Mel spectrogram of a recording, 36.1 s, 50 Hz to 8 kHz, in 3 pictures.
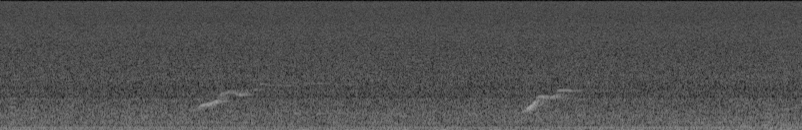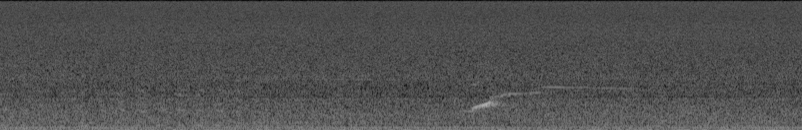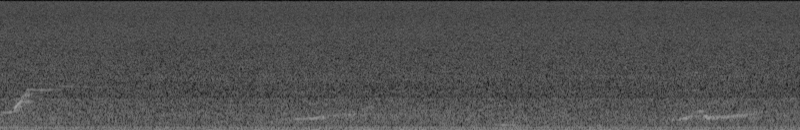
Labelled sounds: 3.3	3.7	humpback whale, 0.80 to 1.0 kHz
8.0	8.6	humpback whale, 0.80 to 1.0 kHz
19.4	19.9	humpback whale, 0.80 to 0.93 kHz
20.2	20.5	humpback whale, 0.99 to 1.1 kHz
24.4	24.9	humpback whale, 0.80 to 1.0 kHz

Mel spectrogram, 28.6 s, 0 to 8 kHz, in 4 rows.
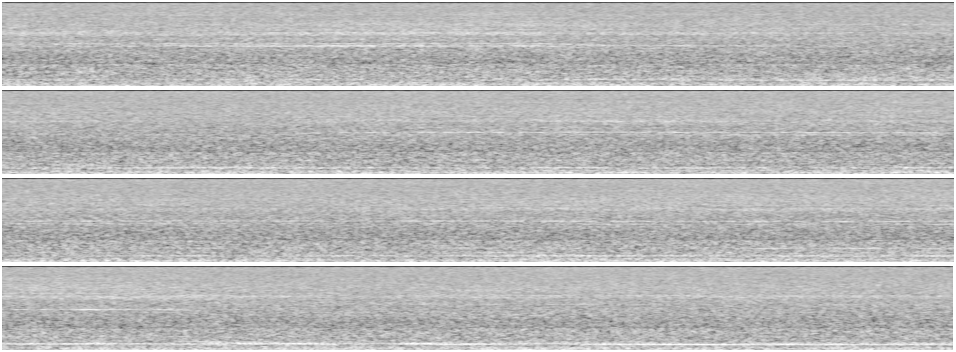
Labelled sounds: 1.3	1.6	vessel noise, 1.5 to 1.6 kHz

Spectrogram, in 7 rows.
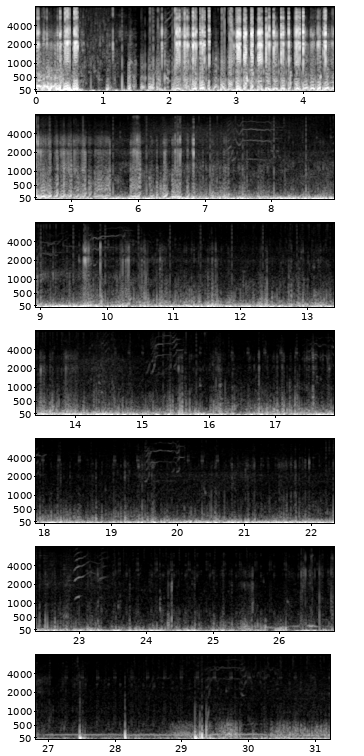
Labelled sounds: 7.6	8.1	killer whale, southern Alaska resident, 1.3 to 8.0 kHz
9.0	10.6	killer whale, southern Alaska resident, 0.82 to 8.0 kHz
15.1	15.8	killer whale, southern Alaska resident, 1.3 to 6.8 kHz
17.4	18.2	killer whale, southern Alaska resident, 1.8 to 6.5 kHz
19.5	20.3	killer whale, southern Alaska resident, 1.4 to 8.0 kHz
22.8	23.6	killer whale, southern Alaska resident, 0.91 to 8.0 kHz
29.2	30.1	killer whale, southern Alaska resident, 2.0 to 8.0 kHz

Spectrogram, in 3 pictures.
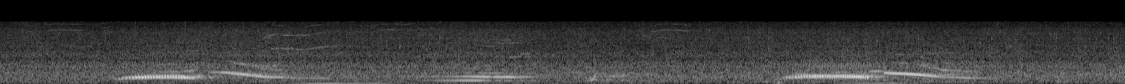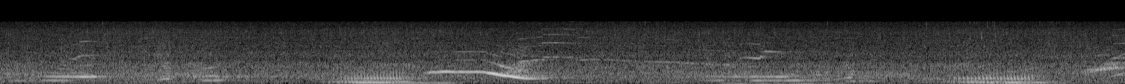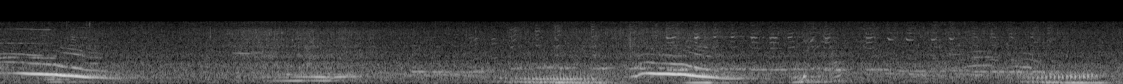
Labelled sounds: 2.3	3.4	humpback whale, 0.81 to 4.0 kHz
3.8	4.1	humpback whale, 4.9 to 6.9 kHz
5.1	5.3	humpback whale, 1.3 to 1.7 kHz
6.5	6.9	humpback whale, 4.6 to 6.8 kHz
11.9	12.3	humpback whale, 1.2 to 1.5 kHz
15.8	17.3	humpback whale, 0.78 to 5.5 kHz
17.7	19.2	humpback whale, 1.0 to 2.0 kHz
22.2	23.4	humpback whale, 0.78 to 5.3 kHz
28.9	30.0	humpback whale, 0.78 to 3.8 kHz
32.1	32.5	humpback whale, 0.78 to 1.4 kHz

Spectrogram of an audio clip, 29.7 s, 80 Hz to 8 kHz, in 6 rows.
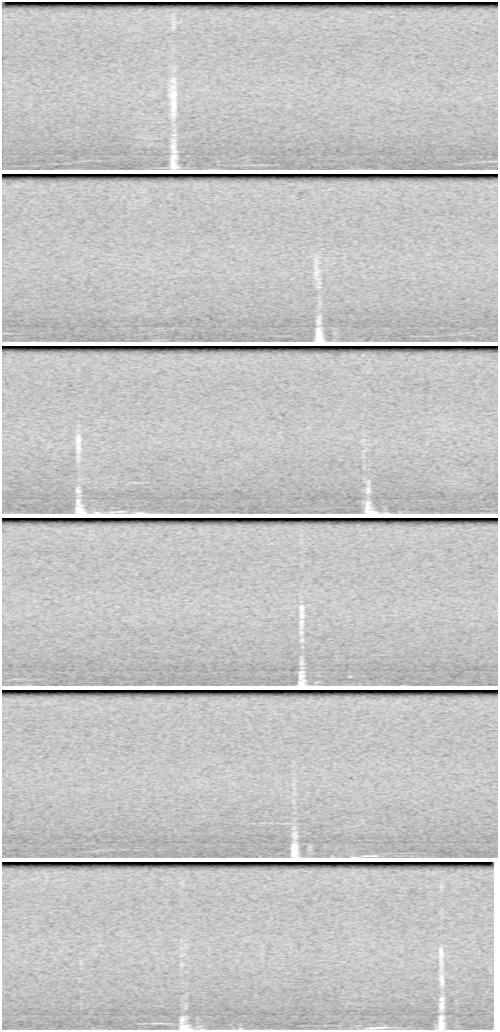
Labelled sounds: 1.3	1.6	humpback whale, 1.5 to 1.7 kHz

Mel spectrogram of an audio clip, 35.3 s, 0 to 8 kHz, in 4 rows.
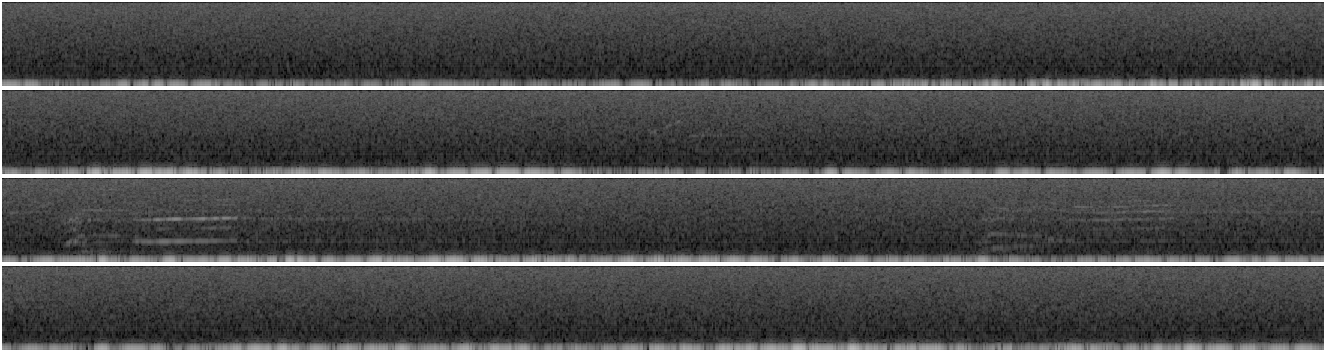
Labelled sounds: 13.4	13.6	killer whale, Bigg's (transient), 1.4 to 1.6 kHz
18.1	19.2	killer whale, Bigg's (transient), 0.80 to 2.8 kHz
24.2	25.4	killer whale, Bigg's (transient), 0.80 to 3.2 kHz

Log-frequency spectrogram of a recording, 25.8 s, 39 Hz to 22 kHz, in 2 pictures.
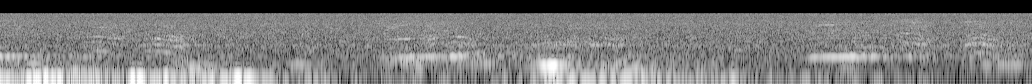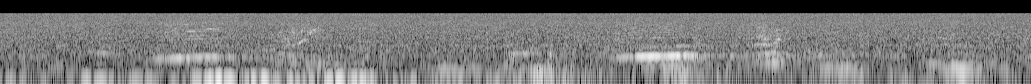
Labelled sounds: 1.1	2.3	humpback whale, 0.96 to 1.4 kHz
4.8	5.2	humpback whale, 1.1 to 1.2 kHz
6.8	7.0	humpback whale, 0.83 to 0.99 kHz
10.2	10.5	humpback whale, 3.3 to 3.4 kHz
12.1	12.4	humpback whale, 0.80 to 0.90 kHz
15.2	15.5	humpback whale, 1.1 to 1.2 kHz

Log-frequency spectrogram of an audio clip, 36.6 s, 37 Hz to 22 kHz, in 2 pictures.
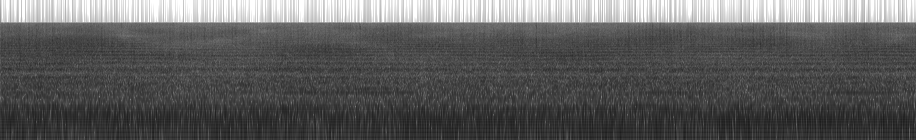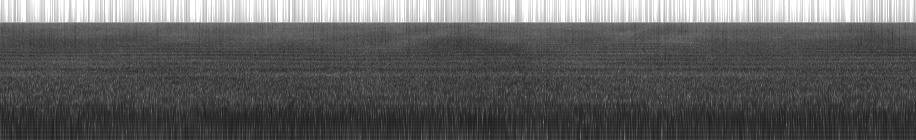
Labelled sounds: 21.9	22.2	vessel noise, 2.8 to 3.1 kHz
29.5	29.8	vessel noise, 5.1 to 5.2 kHz
32.2	32.6	vessel noise, 3.2 to 3.5 kHz

